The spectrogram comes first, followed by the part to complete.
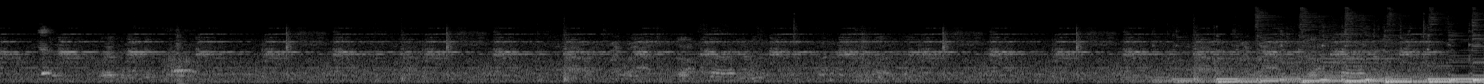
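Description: Passenger train ambience: a steady high whine over the rumble of the running train, with faint clicks and muffled voices. Low music fades in about three-quarters of the way through.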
